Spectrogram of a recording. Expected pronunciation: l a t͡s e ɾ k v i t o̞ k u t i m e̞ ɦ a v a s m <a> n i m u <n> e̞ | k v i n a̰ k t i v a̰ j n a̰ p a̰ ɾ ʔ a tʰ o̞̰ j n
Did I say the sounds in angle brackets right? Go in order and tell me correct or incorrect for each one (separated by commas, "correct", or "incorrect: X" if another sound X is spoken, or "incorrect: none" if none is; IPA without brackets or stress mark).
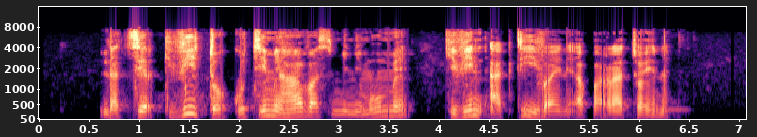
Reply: incorrect: i, incorrect: m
